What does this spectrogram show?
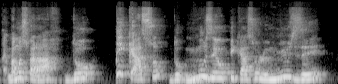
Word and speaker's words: Picasso: só que vai ser Picasso e não Picasso. Picasso com sotaque francês, ok?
